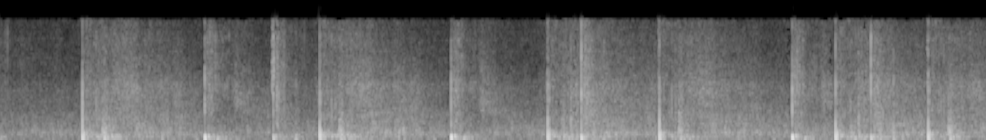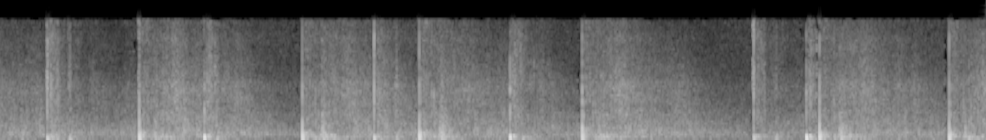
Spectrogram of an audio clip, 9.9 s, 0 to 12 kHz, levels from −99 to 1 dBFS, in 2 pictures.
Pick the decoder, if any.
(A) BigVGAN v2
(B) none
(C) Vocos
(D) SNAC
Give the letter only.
A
